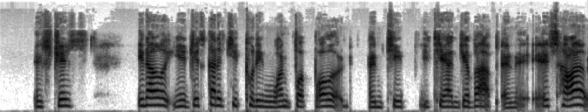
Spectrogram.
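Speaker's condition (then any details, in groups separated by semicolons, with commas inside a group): Cerebral palsy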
